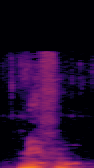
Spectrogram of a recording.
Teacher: mismo se podría pronunciar mismo o mismo, con una M sorda.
